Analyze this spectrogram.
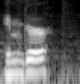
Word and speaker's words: Imgur: I think I will start putting all of the posters into like an imager album between missions. So thank you for watching. Have a good night. It's pronounced Imgur.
